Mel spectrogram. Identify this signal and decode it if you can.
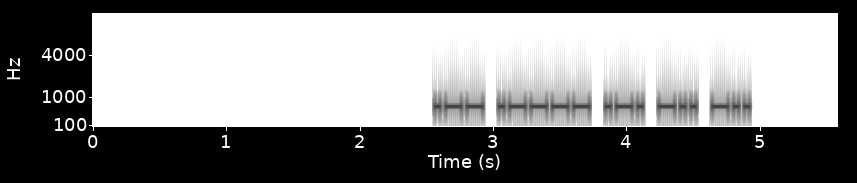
Morse code, heard as a keyed tone, about 30 wpm, 700 Hz. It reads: W1RDD
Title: USA Call Signs - 5 Characters - Repeated 3x - 30wpm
